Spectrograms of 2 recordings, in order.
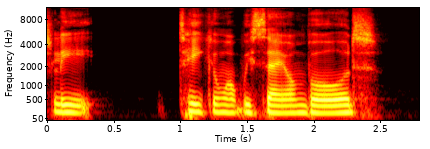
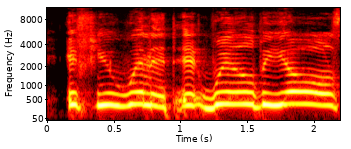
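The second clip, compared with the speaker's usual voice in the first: very high-pitched animated cartoon character voice; 12 semitones higher, 4 dB louder than usual. Recalling the thought in her head just before the winner was announced, in a Happy Feet voice. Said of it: "in the happy vo- happy feet voice".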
